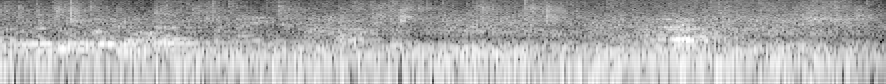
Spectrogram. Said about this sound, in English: Okay, so I've had my cold shower.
